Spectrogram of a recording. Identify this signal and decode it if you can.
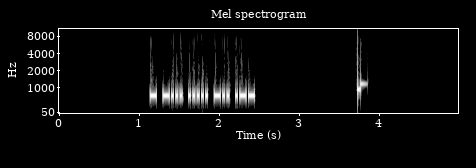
Morse code, heard as a keyed tone, about 44 wpm, 700 Hz. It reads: TB5DW
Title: Five Challenging Letter-Number Combinations 45wpm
